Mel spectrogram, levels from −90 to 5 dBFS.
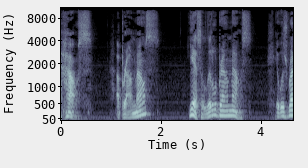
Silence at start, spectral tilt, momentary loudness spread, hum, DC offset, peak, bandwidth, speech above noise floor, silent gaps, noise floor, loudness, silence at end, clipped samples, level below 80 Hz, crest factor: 0 s; -5.5 dB/octave; 14 LU; none; under 0.1%; -2 dBFS; 10.5 kHz; 34 dB; none; -55 dBFS; -23 LUFS; 0 s; under 0.1%; -50 dBFS; 20 dB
